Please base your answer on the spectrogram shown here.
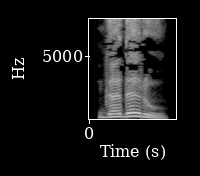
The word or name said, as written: ಕದರು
